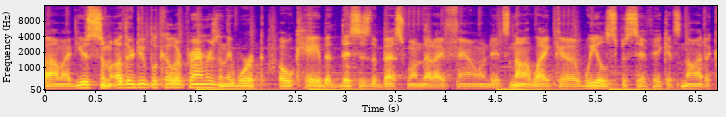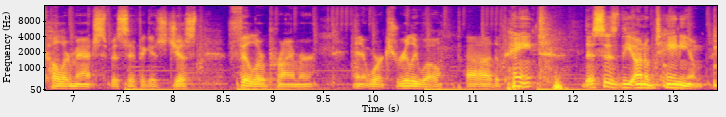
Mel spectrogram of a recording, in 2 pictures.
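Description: A man's fairly low-pitched voice at a fairly quick pace, with ordinary pitch variation over light background noise. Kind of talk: casual vlog chat. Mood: lighthearted, joking. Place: garage.

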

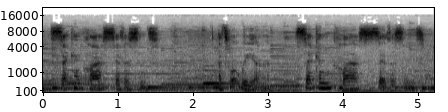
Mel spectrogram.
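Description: A woman speaks over loud music in the background. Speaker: interviewee. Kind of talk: interview answer. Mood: earnest, opinionated. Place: home room. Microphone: lapel.

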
